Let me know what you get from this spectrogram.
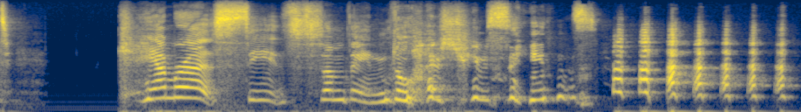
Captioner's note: laughing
